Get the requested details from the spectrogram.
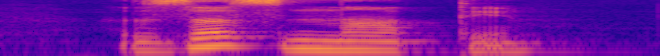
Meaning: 1. to know 2. to experience, to get to know
- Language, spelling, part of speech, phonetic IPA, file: Ukrainian, зазнати, verb, [zɐzˈnate], Uk-зазнати.ogg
